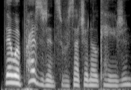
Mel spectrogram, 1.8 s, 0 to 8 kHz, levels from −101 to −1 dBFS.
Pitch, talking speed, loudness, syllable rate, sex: 195 Hz, 240 wpm, -22 LUFS, 8.1 syllables/s, female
